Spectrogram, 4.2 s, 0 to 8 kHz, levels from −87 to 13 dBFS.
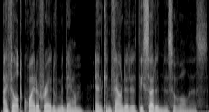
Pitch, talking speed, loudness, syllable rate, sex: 105 Hz, 200 wpm, -19 LUFS, 5.7 syllables/s, male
